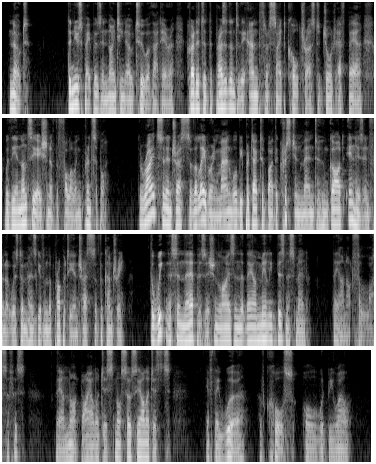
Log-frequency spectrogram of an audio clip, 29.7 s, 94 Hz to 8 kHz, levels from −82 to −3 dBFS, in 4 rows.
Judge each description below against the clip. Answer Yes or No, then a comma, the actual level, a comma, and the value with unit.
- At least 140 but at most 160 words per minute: No, average, 175 wpm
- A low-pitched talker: Yes, very low, 95 Hz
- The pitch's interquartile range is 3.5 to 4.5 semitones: Yes, average, 3.8 semitones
